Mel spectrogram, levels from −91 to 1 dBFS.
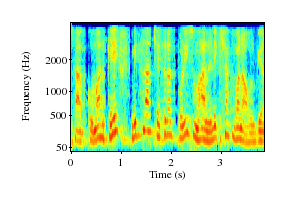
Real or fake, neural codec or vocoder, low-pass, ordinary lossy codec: fake; codec, 16 kHz in and 24 kHz out, 0.9 kbps, LongCat-Audio-Codec, fine tuned four codebook decoder; 3.6 kHz; AAC, 16 kbps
